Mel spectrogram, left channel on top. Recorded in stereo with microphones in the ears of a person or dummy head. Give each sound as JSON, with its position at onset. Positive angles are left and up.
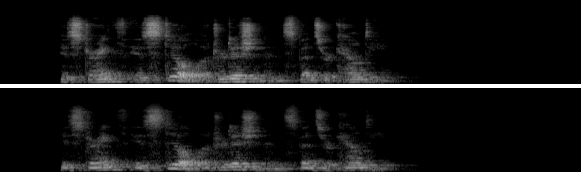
{"t": 0.6, "sound": "a man speaking", "side_deg": 55, "distance_m": 0.9}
